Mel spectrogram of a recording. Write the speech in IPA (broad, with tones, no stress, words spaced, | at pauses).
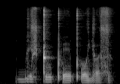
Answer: bi˥˧zʈu˧˥˧ pʼe˩˥pʼo˩˧˩jʌ˨˩˦z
